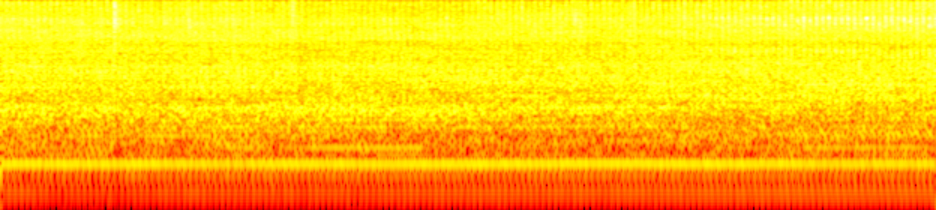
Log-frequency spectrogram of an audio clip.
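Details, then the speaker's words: Toro Recycler lawnmower after the loose governor screw was tightened with a lock washer and the idle speed adjusted. A steady, even drone at constant speed with no surging or hunting; it runs smoothly at a good speed. "it seems to be working good what I did was you know I just did the government the best I could then I took the I can see in there I turned the the idle lump you know that's a good speed"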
